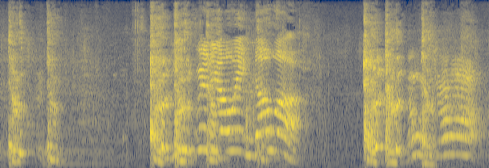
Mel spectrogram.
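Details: A child coughs uncontrollably in repeated clusters of sharp bursts, with voiced, whining sounds between the fits; persistent cough.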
